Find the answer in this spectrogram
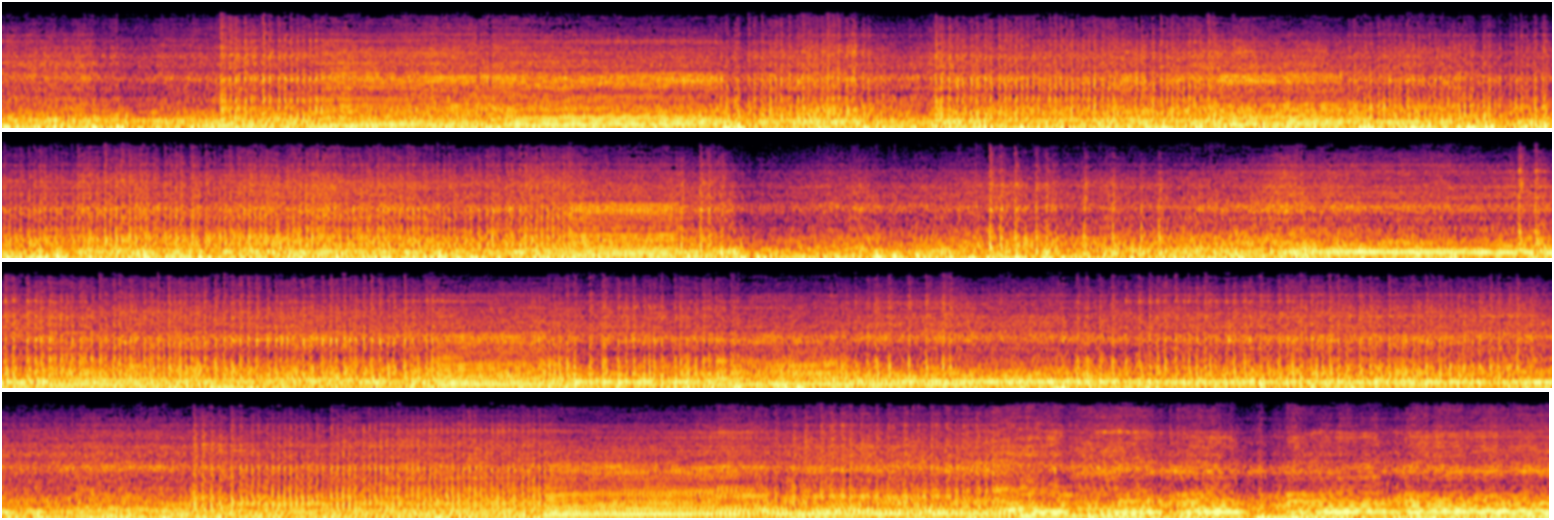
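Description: Racing-tuned two-stroke Vespa scooter engine under way, its pitch climbing and dropping several times as it is revved through the gears and eased off, with a sharp climb near the end.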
